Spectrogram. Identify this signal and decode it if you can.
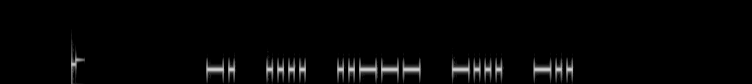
Morse code, heard as a keyed tone, about 22 wpm, spaced as for 16 wpm, 700 Hz. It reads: NH2BD
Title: USA Call Signs - 5 Characters - 2x Character Spacing - 22wpm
